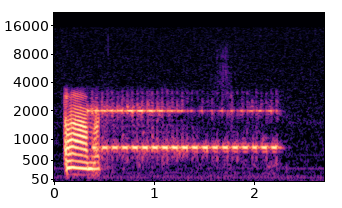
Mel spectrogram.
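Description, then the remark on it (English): A short electronic tone from a second phone being turned off: a quick rising chirp followed by a steady two-pitch beep lasting about two seconds, pulsing slightly, then cutting off abruptly, moderately loud. “And I'm sorry, let me turn off this other phone.”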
